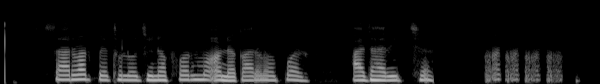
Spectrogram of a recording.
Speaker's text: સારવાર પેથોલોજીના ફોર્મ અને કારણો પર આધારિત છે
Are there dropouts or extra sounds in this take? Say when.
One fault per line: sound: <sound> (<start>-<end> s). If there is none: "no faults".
sound: laugh (4.8-5.6 s)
